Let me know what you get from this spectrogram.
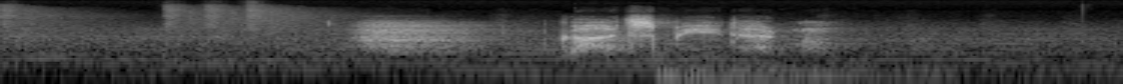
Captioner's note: sigh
